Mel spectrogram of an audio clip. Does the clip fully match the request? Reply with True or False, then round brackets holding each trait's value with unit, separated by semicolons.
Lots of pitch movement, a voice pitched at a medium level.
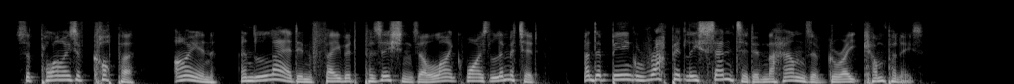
True (7.9 semitones; 165 Hz)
